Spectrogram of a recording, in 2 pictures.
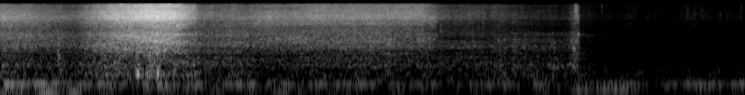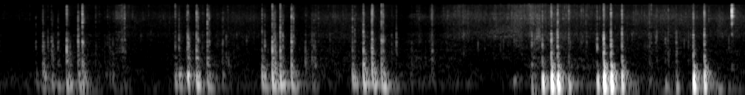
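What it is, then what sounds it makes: Cardboard shipping box. Fingertips and palms of both hands tap and pat the top of a large, closed, taped corrugated cardboard shipping box resting on a table, hollow with its contents (a vinyl turntable) inside. A broad hiss swells and fades over the first few seconds, then a quiet gap gives way to short clusters of dull, low, hollow thumps with bright papery ticks. The clusters grow louder toward the end.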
